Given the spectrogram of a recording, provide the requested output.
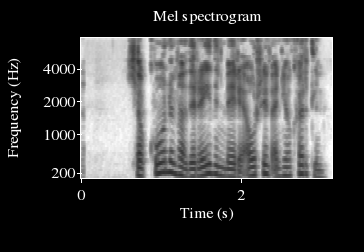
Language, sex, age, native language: Icelandic, female, 40-49, Icelandic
